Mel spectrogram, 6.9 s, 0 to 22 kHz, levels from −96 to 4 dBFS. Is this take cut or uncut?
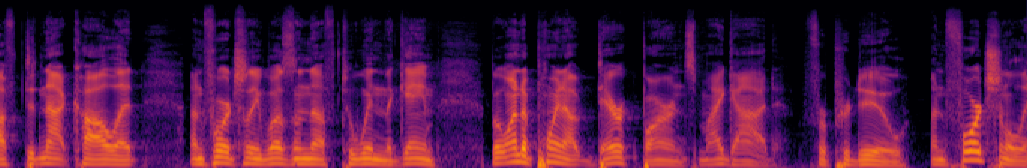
uncut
